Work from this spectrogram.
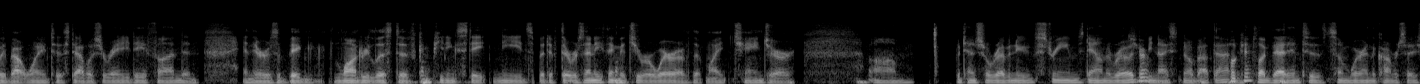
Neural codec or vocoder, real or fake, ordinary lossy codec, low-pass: none; real; AAC, 48 kbps; 7.2 kHz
